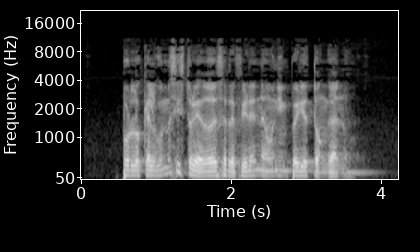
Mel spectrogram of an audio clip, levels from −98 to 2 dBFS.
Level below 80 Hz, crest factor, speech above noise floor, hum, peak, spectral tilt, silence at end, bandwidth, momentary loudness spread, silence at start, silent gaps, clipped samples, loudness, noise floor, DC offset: -42 dBFS; 18 dB; 53 dB; none; -2 dBFS; -5.5 dB/octave; 0.45 s; 11 kHz; 8 LU; 0.55 s; none; under 0.1%; -19 LUFS; -71 dBFS; under 0.1%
